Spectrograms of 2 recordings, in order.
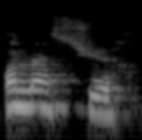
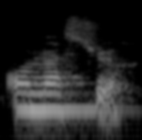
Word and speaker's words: on assure: Então, vou marcar aqui para vocês que a pronúncia poderia ser algo como ona. E eu vou parar o som no R, on assure, on assure.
